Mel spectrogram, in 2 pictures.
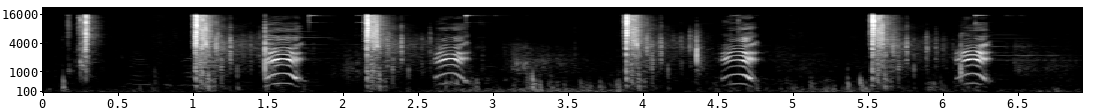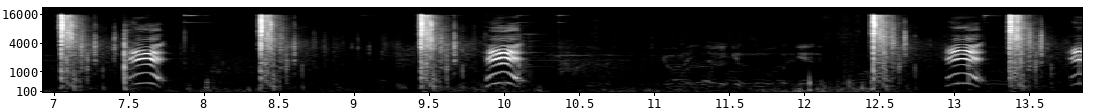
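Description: Rifle shots crack loudly outdoors, one every second or two.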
